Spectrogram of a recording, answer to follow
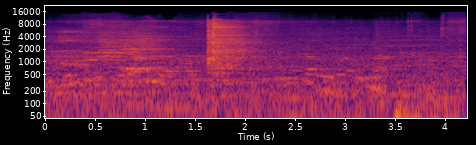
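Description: A single brief, sharp clatter about one and a half seconds in, the loudest sound, against faint background voices.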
